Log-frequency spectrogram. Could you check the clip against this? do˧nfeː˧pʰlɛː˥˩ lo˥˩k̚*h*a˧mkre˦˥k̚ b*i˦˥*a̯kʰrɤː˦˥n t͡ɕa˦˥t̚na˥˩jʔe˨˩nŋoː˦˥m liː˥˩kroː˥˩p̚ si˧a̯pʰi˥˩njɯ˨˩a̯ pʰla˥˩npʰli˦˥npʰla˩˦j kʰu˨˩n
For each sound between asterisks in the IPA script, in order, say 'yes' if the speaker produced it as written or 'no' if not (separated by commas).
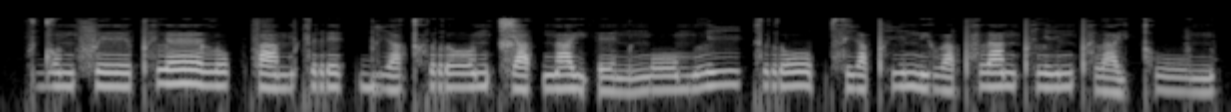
no, no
